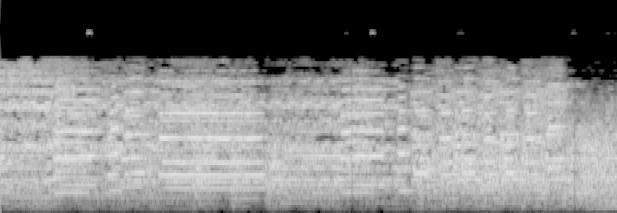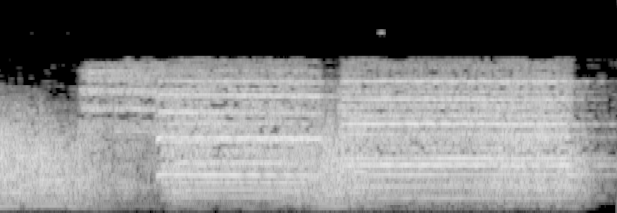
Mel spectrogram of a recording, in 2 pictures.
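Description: A ship's whistle blows loudly outside a ship's cabin in long, sustained, chord-like blasts. It pauses briefly around the middle, then sounds again for several more seconds before cutting off. No voices are heard.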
